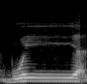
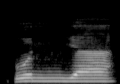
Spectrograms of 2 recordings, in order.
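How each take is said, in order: First: The n sound merges into the following y. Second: The n sound is pronounced clearly before y. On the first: The speaker calls it wrong. "jangan dibaca buya" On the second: The speaker calls it right. "melainkan izhar"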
